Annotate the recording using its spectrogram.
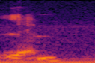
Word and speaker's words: Lim: It's Iona, and then M, and then Acro, and then Lim, because my name is Iona Lim. Like, my surname is like a limb, like arms and legs.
